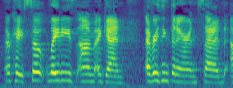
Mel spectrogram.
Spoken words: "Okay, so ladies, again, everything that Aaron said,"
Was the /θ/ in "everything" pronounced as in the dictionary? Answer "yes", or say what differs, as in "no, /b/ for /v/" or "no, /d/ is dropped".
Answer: yes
